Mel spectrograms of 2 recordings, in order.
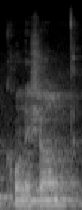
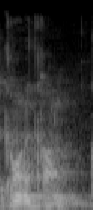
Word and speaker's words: cornichon: How do you say it? Cornichon? – Cornichon. – I thought it was cornicon.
